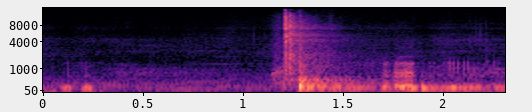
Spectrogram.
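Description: A golf ball struck with a wood club on a third shot: one sharp, crisp crack followed by a brief rushing swish, with quiet low sounds before it.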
